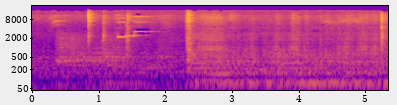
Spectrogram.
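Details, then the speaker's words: Washing machine set to spin; a click, then a low steady hum with the drum never picking up speed; the motor fails to start because of a power supply fault, not a fault in the washer itself. "quizás pudieran observar que la lavadora no es capaz de iniciar pero esto en sí no es daño en la lavadora"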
